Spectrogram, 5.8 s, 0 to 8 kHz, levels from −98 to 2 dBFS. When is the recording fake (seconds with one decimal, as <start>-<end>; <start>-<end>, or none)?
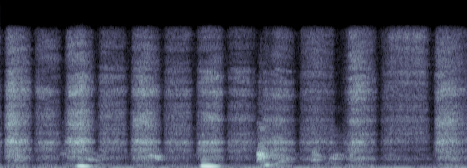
none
